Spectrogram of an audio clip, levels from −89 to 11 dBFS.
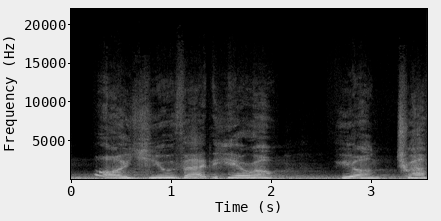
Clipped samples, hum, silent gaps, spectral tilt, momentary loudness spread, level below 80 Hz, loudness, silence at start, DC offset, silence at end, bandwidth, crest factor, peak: under 0.1%; none; none; -7.5 dB/octave; 16 LU; -44 dBFS; -21 LUFS; 0 s; under 0.1%; 0 s; 13 kHz; 12 dB; -10 dBFS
